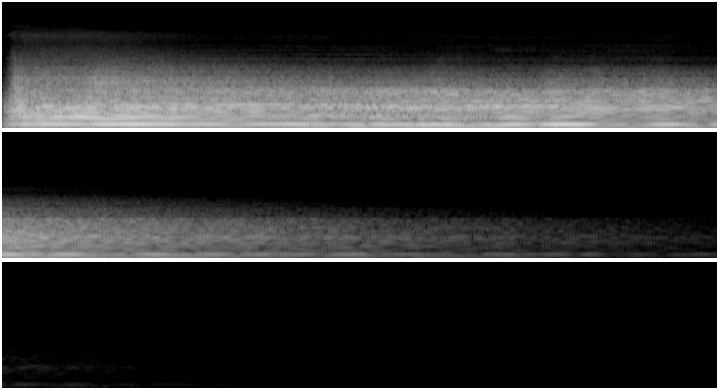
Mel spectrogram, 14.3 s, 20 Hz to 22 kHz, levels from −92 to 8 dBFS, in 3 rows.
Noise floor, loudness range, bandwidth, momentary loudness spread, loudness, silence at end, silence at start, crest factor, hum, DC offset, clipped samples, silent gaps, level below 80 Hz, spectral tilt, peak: under -90 dBFS; 19 LU; 3.3 kHz; 19 LU; -16 LUFS; 8 s; 0 s; 18 dB; none; under 0.1%; under 0.1%; none; -40 dBFS; -12 dB/octave; -2 dBFS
